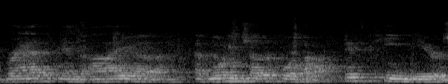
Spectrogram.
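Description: A man's medium-pitched voice at a very slow pace, with strong room echo and light background noise. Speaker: pastor. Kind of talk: church announcements and introduction. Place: church.

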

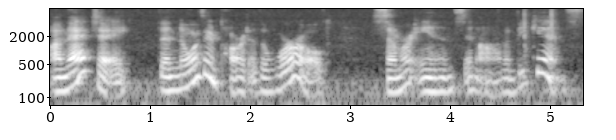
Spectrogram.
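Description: A woman speaks at a very slow pace. Light background noise sits behind her. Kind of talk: read-aloud storytelling with explanations. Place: home room. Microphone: phone near.

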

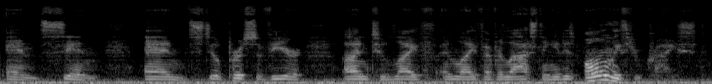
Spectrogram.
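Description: A man speaks at a fairly slow pace. Light background noise can be heard. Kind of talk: sermon. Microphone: phone near.

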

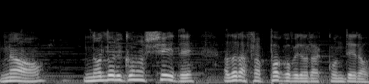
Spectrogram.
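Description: Faint music plays in the background as a man with a fairly high pitch speaks at a moderate pace with ordinary pitch variation. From Terracina, Italy. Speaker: schoolteacher. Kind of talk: casual talk to camera. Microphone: webcam.

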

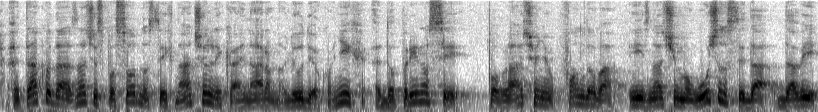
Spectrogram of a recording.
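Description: This man's voice has a dark, mellow tone and lively intonation, moving at a fairly quick pace with hardly any pauses. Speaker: TV show host. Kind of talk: TV interview. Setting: studio. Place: studio. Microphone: lapel.

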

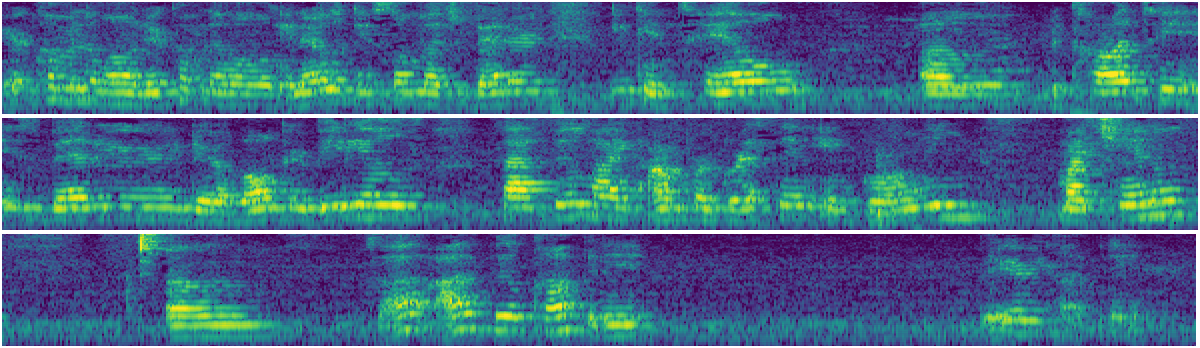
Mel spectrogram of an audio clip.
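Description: A high-pitched female voice at a fairly quick pace, with ordinary pitch variation and noticeable background noise. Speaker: beauty vlogger. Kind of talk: casual vlog chat. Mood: relaxed, confident. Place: home room. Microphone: phone near.

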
